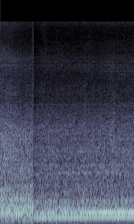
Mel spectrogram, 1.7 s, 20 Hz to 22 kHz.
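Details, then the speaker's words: Maruti Omni driving after crown (differential) bearing replacement that cured a loud howl above 40 km/h: steady low drone with only wind and road rush, no gear whine or growl; normal differential, like factory original. "और यह देखिए कोई आवाज नहीं बिल्कुल भी जैसे original company से आती ना वो आवाज है गाड़ी की यह देखो इतनी प्यारी चल रही है"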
